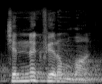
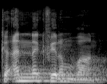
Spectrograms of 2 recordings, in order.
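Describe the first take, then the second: First: The first word begins with a ch sound. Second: The first word begins with a k sound. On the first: This is the everyday spoken form. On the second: This is the formal standard form.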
